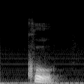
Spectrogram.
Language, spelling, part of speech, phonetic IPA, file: Polish, ku, preposition, [ku], Pl-ku.ogg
